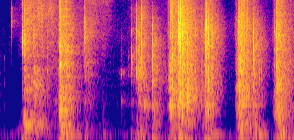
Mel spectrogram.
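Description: Clear plastic film crinkling in irregular crackles as it is handled and pulled off a bowl of dough.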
